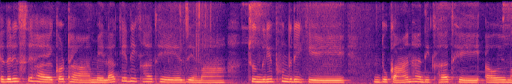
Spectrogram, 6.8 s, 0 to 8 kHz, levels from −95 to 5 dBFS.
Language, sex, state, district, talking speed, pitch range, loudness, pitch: Chhattisgarhi, female, Chhattisgarh, Raigarh, 160 wpm, 200-245 Hz, -17 LUFS, 220 Hz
